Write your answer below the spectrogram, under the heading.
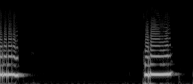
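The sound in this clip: Telephone ringing: two short, steady electronic ring bursts about a second apart, with silence between them.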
